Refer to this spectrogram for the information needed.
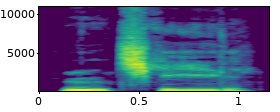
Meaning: it’s snowing
- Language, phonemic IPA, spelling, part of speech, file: Navajo, /ń̩t͡sʰíːl/, ńchííl, verb, Nv-ńchííl.ogg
